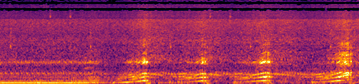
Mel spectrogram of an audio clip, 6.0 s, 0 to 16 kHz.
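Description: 2018 Kia Stinger GT's twin-turbo V6 through its stock exhaust, idling and then revved four times in quick blips, each rising and falling back to idle.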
